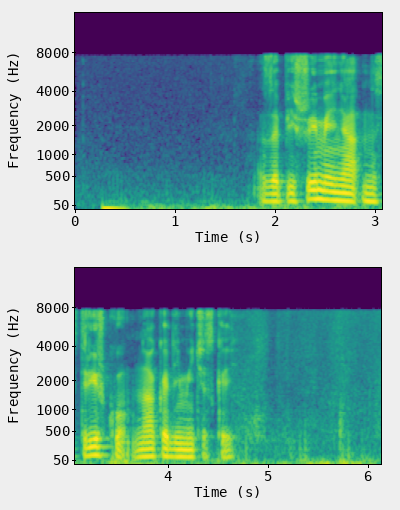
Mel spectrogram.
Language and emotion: Russian, neutral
